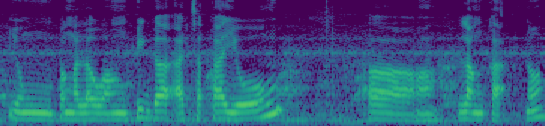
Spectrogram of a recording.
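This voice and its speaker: A woman's fairly low voice with a Visayan accent, over noticeable background noise. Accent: Visayan accent in Tagalog. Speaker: vlogger. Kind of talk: cooking tutorial. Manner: casual, with many fillers.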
